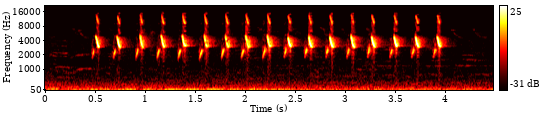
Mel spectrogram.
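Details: Prenjak lumut, the olive-backed tailorbird, in a varied masteran recording, delivering evenly spaced, clipped rising chirps at a brisk pace, each note short and piercing, with faint low background rumble.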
